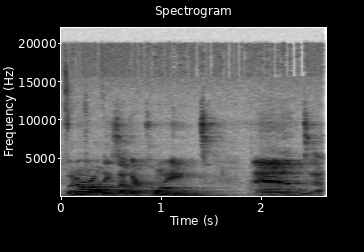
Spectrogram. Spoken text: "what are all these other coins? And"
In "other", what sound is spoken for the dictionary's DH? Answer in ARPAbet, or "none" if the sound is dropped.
DH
